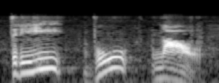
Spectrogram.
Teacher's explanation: na palavra tribunal, composta por 3 sílabas, tribunal, as 2 primeiras são átonas e a última é tônica, aquela que falamos com maior intensidade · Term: sílaba tônica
